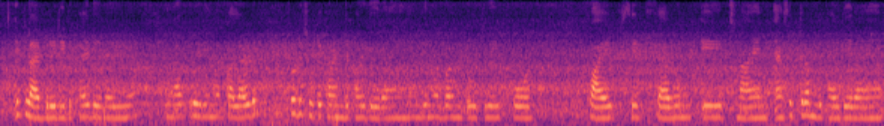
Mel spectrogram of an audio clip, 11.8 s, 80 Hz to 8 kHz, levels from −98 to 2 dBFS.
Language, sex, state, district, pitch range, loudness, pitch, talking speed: Hindi, female, Bihar, Begusarai, 225-240 Hz, -26 LUFS, 230 Hz, 150 wpm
